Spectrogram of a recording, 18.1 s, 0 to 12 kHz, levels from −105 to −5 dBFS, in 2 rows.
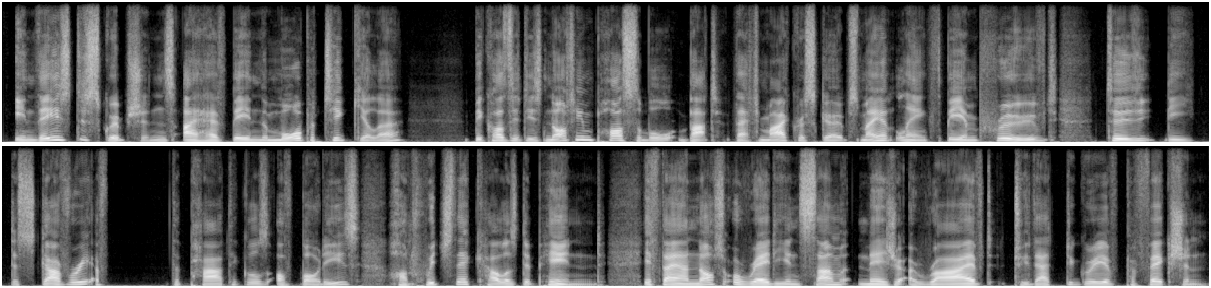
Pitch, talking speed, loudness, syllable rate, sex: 135 Hz, 160 wpm, -21 LUFS, 5.4 syllables/s, male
